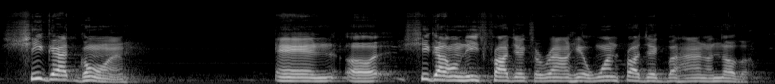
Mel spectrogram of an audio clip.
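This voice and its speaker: Long, frequent pauses break up very slow speech with ordinary pitch variation, and audible room echo surrounds the voice. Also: man, fairly high pitch for a man. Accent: American. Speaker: dentist speaking at a hall of fame banquet. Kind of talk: tribute speech. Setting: banquet hall with audience. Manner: loud; halting, many fillers.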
